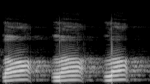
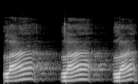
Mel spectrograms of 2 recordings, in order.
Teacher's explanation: pada saat pengucapan huruf lam pangkal lidah kita tidak perlu naik p l t n tipis la la la tidak lo lo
